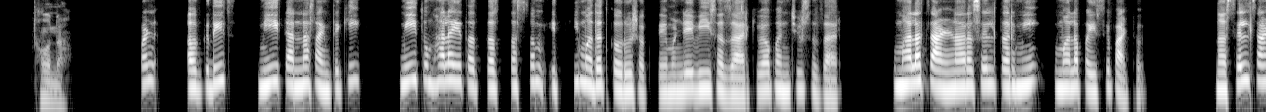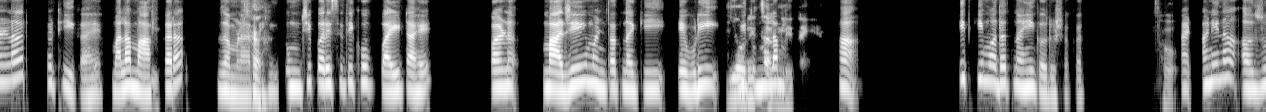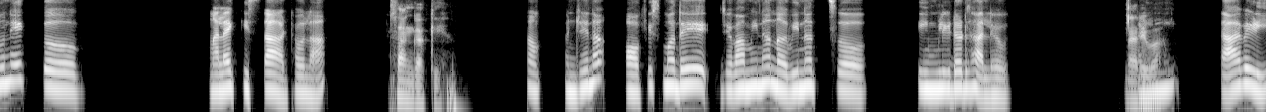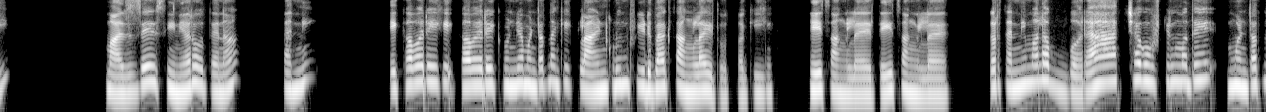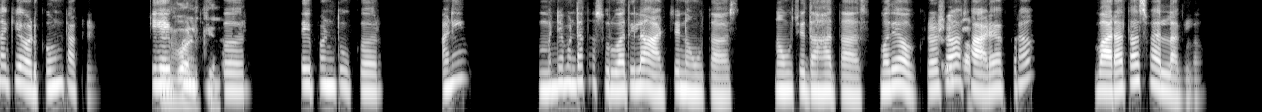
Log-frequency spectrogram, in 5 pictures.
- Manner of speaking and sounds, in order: tapping; chuckle; other background noise; other noise; in English: "टीम"; in English: "क्लायंटकडून फीडबॅक"; stressed: "बऱ्याचशा"
- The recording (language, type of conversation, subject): Marathi, podcast, नकार म्हणताना तुम्हाला कसं वाटतं आणि तुम्ही तो कसा देता?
